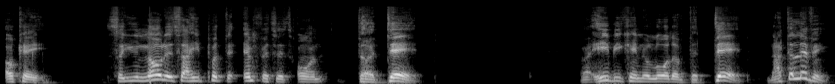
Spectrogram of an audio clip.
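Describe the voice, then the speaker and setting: A man's voice: on the high side, big pitch swings, normal speed. A man hosting a social commentary monologue, emphatic and repetitive, asking rhetorical questions. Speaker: host.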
